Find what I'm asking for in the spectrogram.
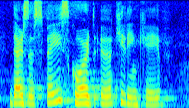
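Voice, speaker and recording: With a Hungarian accent, a woman speaks at a medium pitch. Her intonation stays fairly even. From Hungary, Budapest. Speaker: museum consultant. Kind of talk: conference presentation.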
